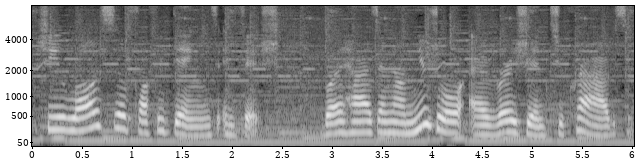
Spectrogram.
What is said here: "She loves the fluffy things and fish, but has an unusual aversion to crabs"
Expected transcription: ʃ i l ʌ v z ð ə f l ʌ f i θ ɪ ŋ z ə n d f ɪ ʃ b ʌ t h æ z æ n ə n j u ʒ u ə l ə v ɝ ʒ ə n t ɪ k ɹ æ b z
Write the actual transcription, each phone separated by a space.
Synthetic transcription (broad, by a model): ʃ i l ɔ z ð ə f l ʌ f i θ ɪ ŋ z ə n f ɪ ʃ b ʌ t h æ z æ n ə n j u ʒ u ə l ə v ɝ ʒ ə n t ɪ k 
